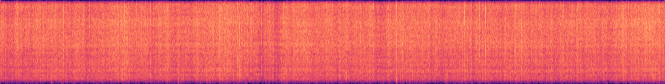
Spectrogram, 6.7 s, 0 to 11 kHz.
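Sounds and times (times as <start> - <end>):
sparklers burning: 0.0 - 6.6.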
